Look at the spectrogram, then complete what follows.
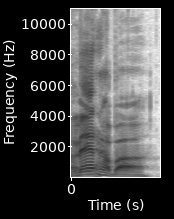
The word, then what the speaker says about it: merhaba: Merhaba.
